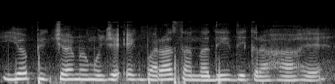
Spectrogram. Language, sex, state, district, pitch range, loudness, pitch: Hindi, female, Arunachal Pradesh, Papum Pare, 200-230 Hz, -14 LUFS, 220 Hz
